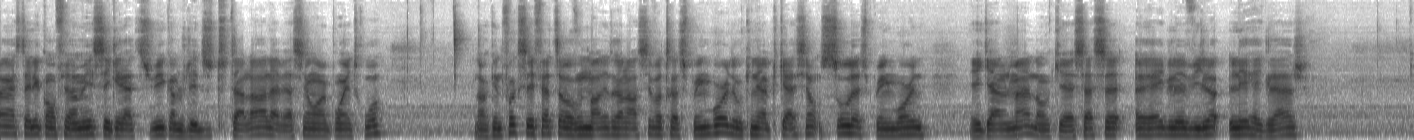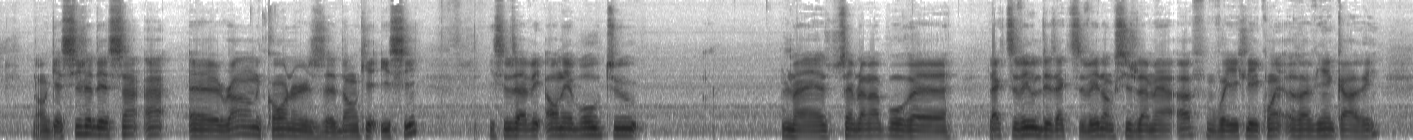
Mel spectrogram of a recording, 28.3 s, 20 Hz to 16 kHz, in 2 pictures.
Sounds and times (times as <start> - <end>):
Speech: 0.0 - 3.9, 4.6 - 13.2, 14.5 - 18.4, 19.0 - 20.6, 22.0 - 28.0.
